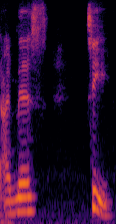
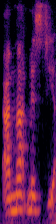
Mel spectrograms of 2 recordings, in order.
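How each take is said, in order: First: "Miss", a clear pause, then "T" on its own; Miss T as two words. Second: "Misty" run together, stressed on the first syllable; Misty as one word. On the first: Rapper correcting her stage name, "[name]" and "T" split apart. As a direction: separate "Miss" from "T" with a deliberate break. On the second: Rapper rejecting the flyer's spelling, "[name]" as one word. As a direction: say "Misty" as a single name, softly. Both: Shown as a demonstration. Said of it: "putting the emphasis on a different word".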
